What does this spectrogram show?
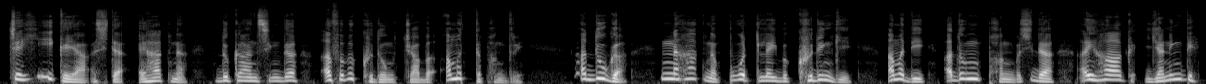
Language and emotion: Manipuri, disgusted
